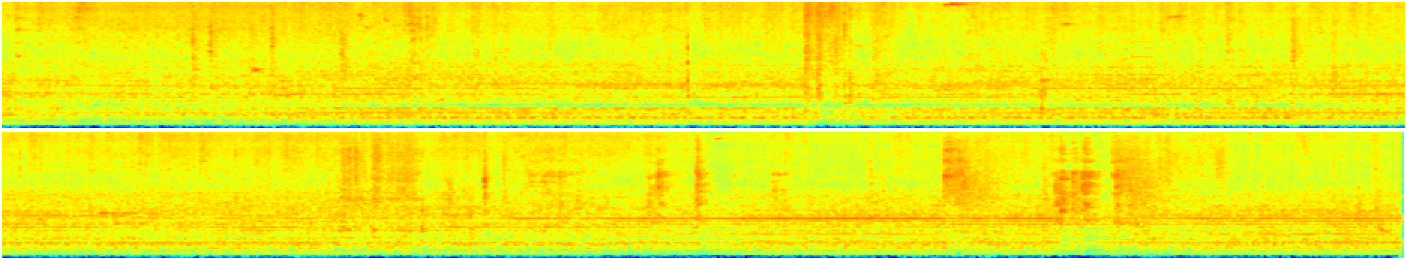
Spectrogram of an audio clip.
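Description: Steady hum of commercial kitchen machinery, with a few short knocks and clatters of a carving knife and a prime rib roast handled on a plastic cutting board, about eight seconds in and again in the last third.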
